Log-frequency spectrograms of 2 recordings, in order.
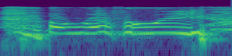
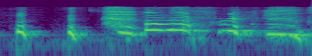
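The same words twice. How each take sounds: First: "A referee" blurted out high, with a laugh; laughing punchline. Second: "A referee" drawn out slowly and high; "A referee" repeated slow and high to savor the joke. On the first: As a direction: burst out the answer while cracking up. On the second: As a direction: stretch each syllable of "A referee" out. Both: Acted.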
